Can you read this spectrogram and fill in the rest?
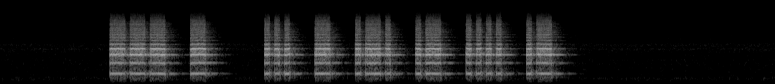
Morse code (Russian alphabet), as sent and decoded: --- - / ... - .-. .- .... .-
ОТ СТРАХА

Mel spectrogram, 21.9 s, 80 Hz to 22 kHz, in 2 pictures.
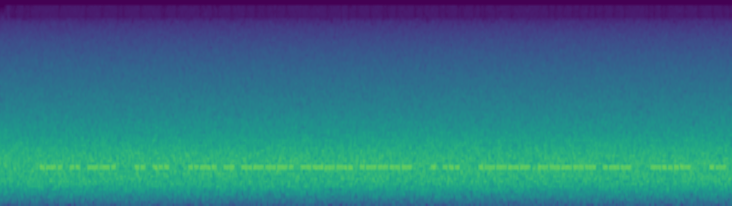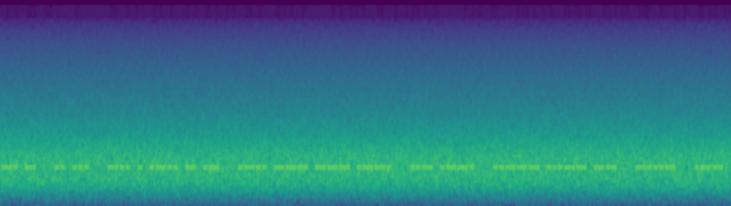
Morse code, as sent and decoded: .-. .. --. / .. ... / ..-. - ----. ----. .---- / . ... / .---- ----- .-- / -...- / .- -. - / .. ... / -.. . .-.. - .- / .-.. --- --- .--. / ..- .--. / ..--- ...-- -- / -...- / …
RIG IS FT991 ES 10W <BT> ANT IS DELTA LOOP UP 23M <BT> …

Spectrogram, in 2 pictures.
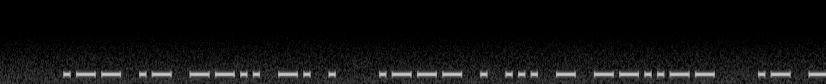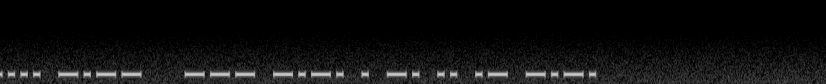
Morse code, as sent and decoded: .-- .- --.. -. . / .--- . ... - --..-- / .- -... -.-- / --- -.-. . -. .. .- -.-.
WAZNE JEST, ABY OCENIAC

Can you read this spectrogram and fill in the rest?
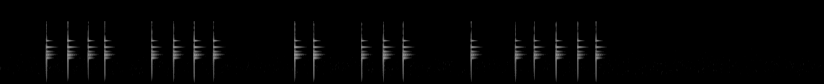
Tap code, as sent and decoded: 4-4 2-3 1-5
THE

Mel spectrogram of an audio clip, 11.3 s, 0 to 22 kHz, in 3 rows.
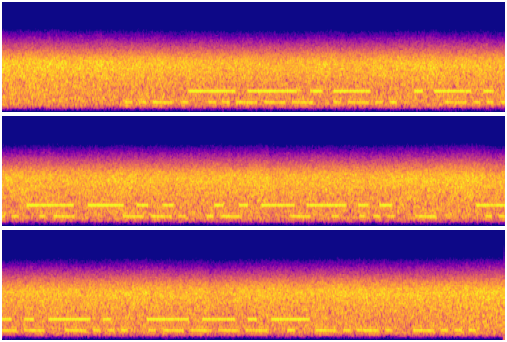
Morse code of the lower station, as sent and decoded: ..-. ..--- .-.. / -.... .- / --. .- / - . ... - / .-- -... .---- . -.-. -...
F2L 6A GA TEST WB1ECB

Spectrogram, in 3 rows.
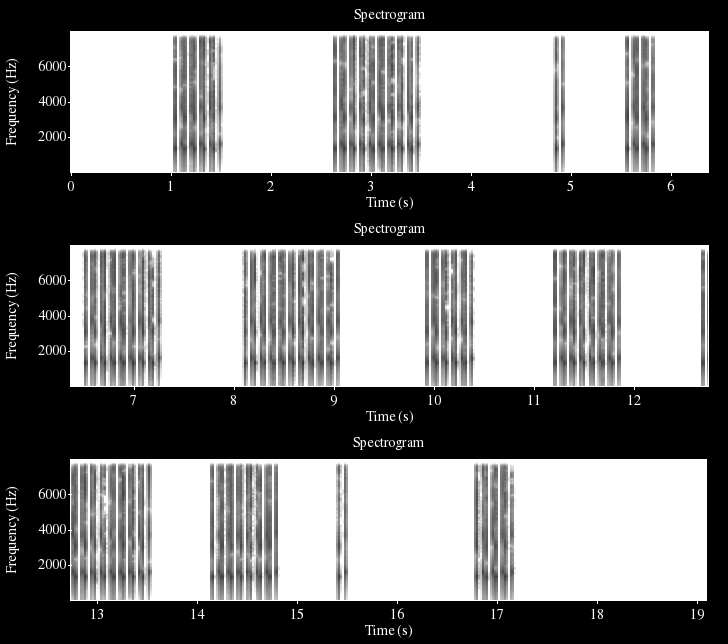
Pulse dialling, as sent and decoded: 5 / 9 / 1 / 3 / 8 / 10 / 5 / 7 / 9 / 7 / 1 / 4
5 9 1 3 8 0 5 7 9 7 1 4

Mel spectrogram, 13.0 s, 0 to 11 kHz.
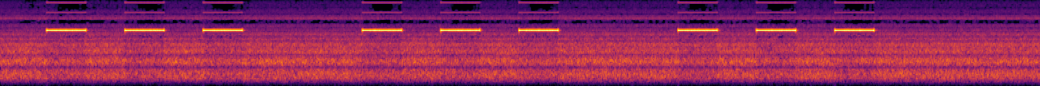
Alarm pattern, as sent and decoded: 3 beeps and a pause
temporal three

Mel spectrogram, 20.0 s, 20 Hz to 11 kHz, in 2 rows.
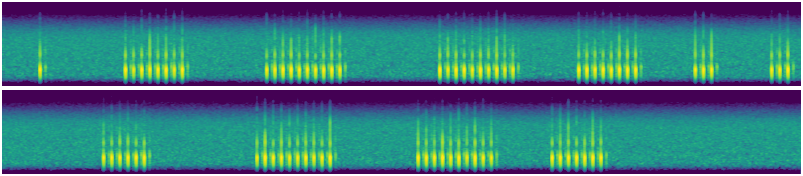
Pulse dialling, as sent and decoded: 1 / 8 / 10 / 10 / 8 / 3 / 3 / 6 / 10 / 10 / 7
1 8 0 0 8 3 3 6 0 0 7

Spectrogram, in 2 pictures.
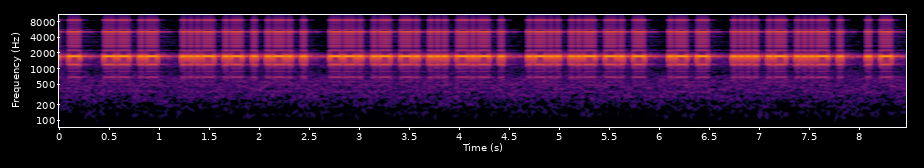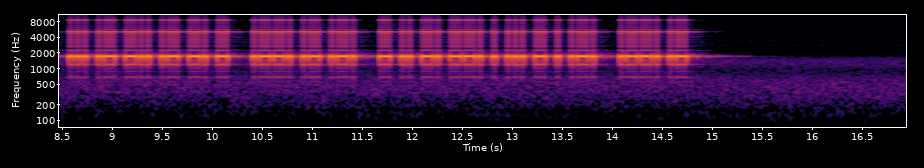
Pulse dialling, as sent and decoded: none

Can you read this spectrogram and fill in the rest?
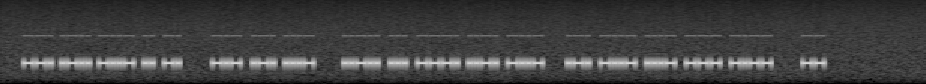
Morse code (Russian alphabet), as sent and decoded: --. .-.. -..- .. -. / -.- .-. ...- / ..-.. ... ---. ..-. -..- / .-. -..- ...- --- -.-- / --
ГЛЬИН КРЖ ЭСЧФЬ РЬЖОЫ М

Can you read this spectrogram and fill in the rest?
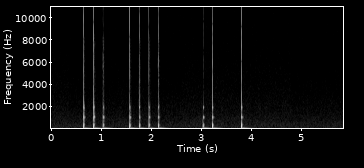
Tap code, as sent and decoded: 3-4 2-1
OF

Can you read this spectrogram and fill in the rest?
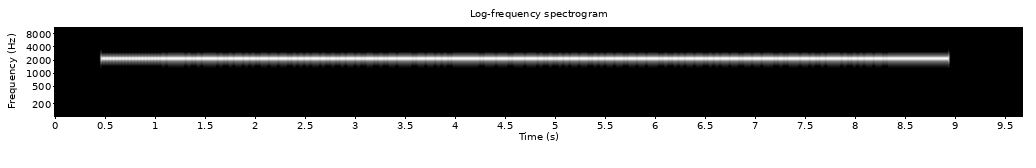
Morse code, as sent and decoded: none

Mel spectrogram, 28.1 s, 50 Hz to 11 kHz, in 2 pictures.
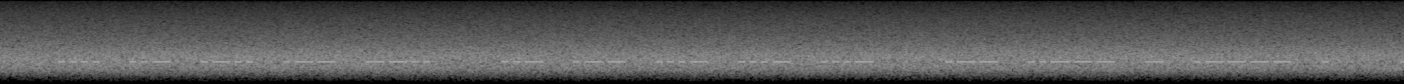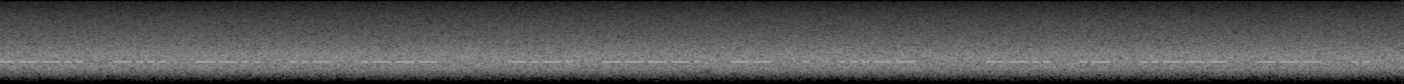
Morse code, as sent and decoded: .... ..- .-.. .-- --.. / ..- .-- ...- ...- ...- / .-- ..--- - .---- . / ---.. -... --.. ..- .--- / -.-. ----. -- . ...-- / --.. .- ..--- --- ..
HULWZ UWVVV W2T1E 8BZUJ C9ME3 ZA2OI

